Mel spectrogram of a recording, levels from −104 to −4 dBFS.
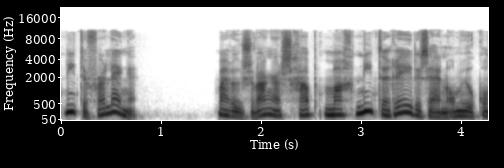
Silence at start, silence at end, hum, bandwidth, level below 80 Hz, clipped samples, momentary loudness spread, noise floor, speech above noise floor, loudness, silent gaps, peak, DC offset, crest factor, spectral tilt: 0 s; 0 s; none; 11 kHz; -70 dBFS; under 0.1%; 7 LU; -80 dBFS; 59 dB; -21 LUFS; none; -6 dBFS; under 0.1%; 14 dB; -6 dB/octave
